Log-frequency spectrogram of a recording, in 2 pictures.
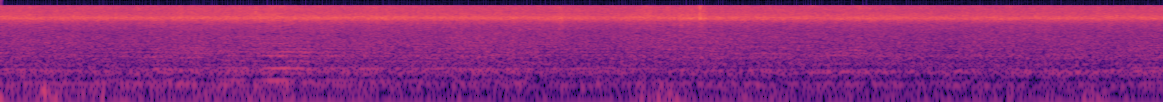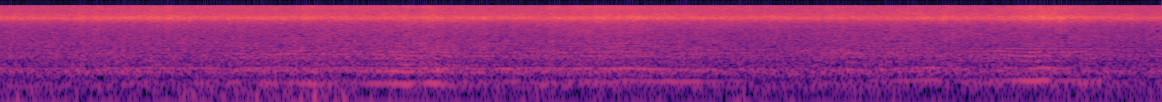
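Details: Swarm of honey bees streaming into a new home after catching the scent of Nasanov pheromone; continuous low droning hum with faint higher whining tones rising and falling over it, no other clear sounds.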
